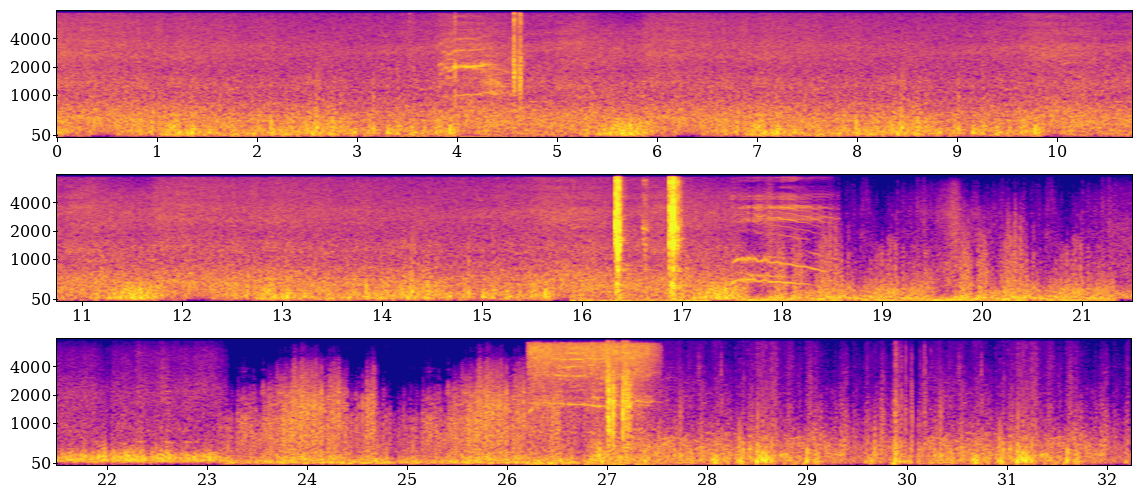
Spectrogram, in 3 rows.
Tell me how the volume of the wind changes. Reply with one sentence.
The loudness of the wind stays about the same.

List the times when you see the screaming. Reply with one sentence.
You can hear the screaming from 3.8 to 4.7 s, from 17.4 to 18.6 s and from 26.2 to 27.6 s.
